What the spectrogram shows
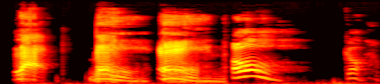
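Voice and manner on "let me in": very low, deep, eerie, creepy alien voice. Reacting to a creepy voice on a recording, the speaker mimics it: imitating a creepy alien voice. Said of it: "like that, just like an alien".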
